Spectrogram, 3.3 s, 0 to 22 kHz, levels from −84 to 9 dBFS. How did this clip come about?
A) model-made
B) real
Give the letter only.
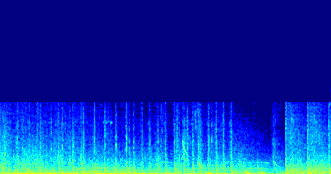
B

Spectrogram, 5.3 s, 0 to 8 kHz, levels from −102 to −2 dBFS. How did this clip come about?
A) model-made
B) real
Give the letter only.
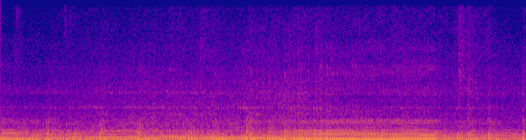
B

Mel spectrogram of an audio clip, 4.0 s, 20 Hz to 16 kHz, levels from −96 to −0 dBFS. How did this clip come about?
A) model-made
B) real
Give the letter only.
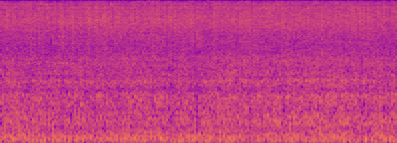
B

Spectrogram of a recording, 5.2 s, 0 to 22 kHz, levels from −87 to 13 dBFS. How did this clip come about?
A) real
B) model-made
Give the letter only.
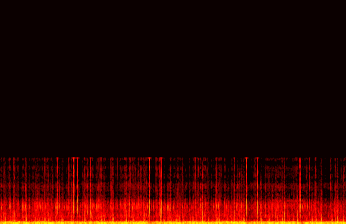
A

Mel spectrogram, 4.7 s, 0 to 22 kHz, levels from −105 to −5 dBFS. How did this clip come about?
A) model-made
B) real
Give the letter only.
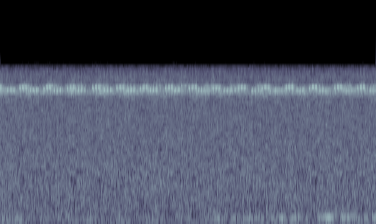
A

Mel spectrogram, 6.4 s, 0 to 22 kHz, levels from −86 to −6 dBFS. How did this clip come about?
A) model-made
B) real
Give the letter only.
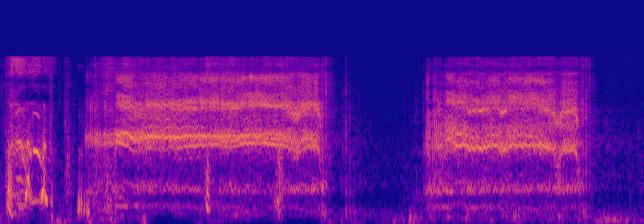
A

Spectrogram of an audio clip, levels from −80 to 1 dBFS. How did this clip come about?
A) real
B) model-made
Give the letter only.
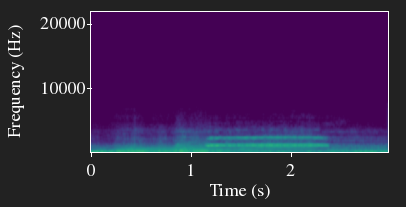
B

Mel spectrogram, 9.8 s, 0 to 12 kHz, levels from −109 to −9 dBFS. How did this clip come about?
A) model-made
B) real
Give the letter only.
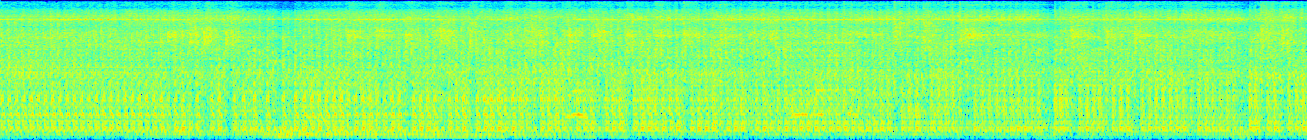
B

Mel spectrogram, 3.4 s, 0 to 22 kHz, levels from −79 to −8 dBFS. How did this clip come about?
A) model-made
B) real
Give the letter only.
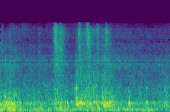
A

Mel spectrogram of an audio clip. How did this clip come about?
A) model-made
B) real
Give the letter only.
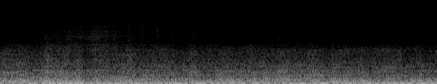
A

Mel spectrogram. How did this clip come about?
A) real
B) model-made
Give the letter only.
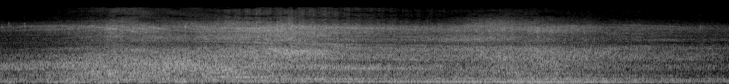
B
